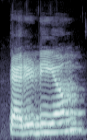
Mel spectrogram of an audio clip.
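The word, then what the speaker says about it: Pteridium: टेरिडियम, terrace and मार्सलिया। ये P silent है।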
